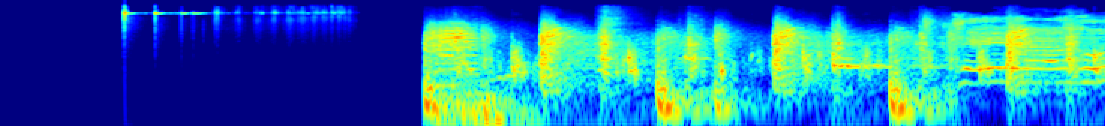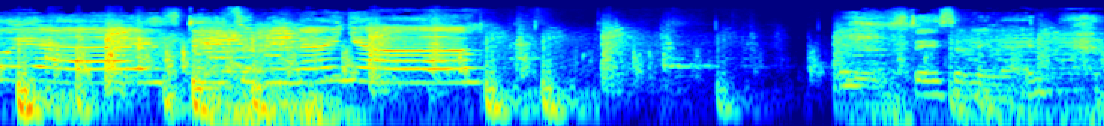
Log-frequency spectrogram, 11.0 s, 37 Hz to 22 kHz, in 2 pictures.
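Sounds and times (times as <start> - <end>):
metal object clinking and bouncing: 0.6 - 1.8.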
